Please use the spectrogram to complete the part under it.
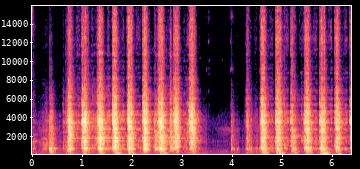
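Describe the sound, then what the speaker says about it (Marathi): Orange peel is grated for a plum cake in quick, rhythmic rasping strokes, about a dozen in a row. A short pause follows, then another even run of strokes, close and clear, with no talking. "पण जी ऑरेंजची साल असते ना, ती पण आपण थोडीशी किसून घेणार आहोत."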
